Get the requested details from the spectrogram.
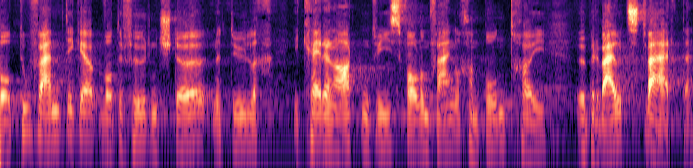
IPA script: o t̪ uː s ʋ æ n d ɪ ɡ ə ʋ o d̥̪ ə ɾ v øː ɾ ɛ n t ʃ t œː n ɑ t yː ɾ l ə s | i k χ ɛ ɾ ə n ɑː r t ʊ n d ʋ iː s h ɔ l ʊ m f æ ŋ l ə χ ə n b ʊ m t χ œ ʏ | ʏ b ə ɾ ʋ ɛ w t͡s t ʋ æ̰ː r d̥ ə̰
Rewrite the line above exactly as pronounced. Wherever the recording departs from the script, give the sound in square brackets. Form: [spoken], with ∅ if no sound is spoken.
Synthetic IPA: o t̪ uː [f] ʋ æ n d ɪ ɡ ə ʋ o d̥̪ ə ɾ [f] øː ɾ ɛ n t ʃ t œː n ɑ t yː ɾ l ə [χ] | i k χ ɛ ɾ ə n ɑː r t ʊ n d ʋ iː s [f] ɔ l ʊ m f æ ŋ l ə χ ə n b ʊ [n] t χ œ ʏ | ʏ b ə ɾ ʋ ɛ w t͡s t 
